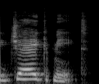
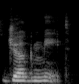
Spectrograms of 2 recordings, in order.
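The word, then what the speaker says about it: Jagmeet: pronounce his name and he does this cutesy little thing to say it's jug like hug which is kind of adorable so jug like hug and meat so it's jug meat Pierre POV knows how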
